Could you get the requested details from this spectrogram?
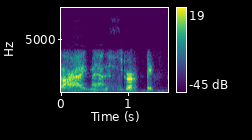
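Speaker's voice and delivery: ordinary delivery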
